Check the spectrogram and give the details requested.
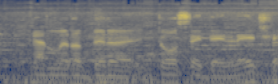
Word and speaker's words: dulce de leche: Got a little bit of dulce de leche right there. It's kind of like caramel. It is not pronounced douche de louche.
